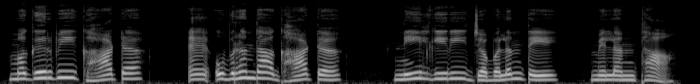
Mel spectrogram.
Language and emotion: Sindhi, neutral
